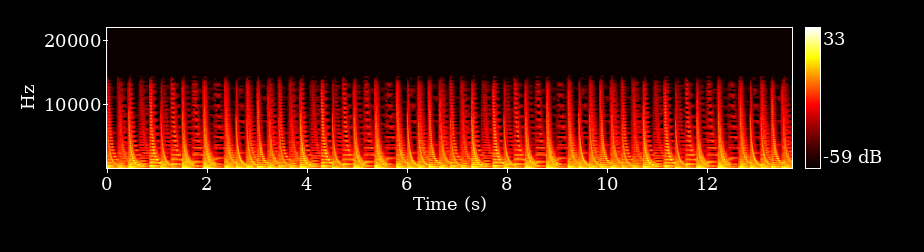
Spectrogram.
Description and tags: A weird sequence from my Nord Modular through a pitch-shifting echo. 4 bar 70 BPM loop
70-bpm, digital, echo, funny, loop, nord, pitch-shift, sequenced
